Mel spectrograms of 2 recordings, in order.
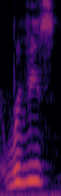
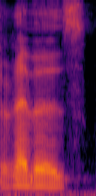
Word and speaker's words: Revus: Reviews. Could you please just tell me how to pronounce your name? It's bugging me. It's pronounced Revus. Reviews. Is that like French? It's French. Yeah.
